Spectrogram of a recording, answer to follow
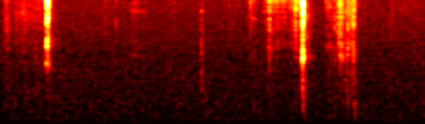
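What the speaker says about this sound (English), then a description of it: "just take my double-sided tape and then just cut it" Scissors snipping through double-sided tape at a craft workbench: a single sharp snip, then a short cluster of quick cutting clicks, close and quiet with no talk.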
